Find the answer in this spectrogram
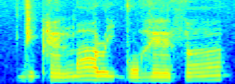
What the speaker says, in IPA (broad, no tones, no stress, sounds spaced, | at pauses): d i pʰ æ̃ ŋ͡m ɑ ɹ i ɡ o ɦ ɛ̃ θ ɑ̃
